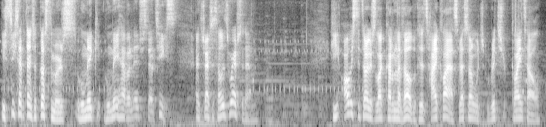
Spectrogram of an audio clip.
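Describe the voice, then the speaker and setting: Higher-voiced man reading game dialogue. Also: expressive, a little fast, sharp tone, faint music behind. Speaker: game streamer. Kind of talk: reading visual novel dialogue aloud.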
